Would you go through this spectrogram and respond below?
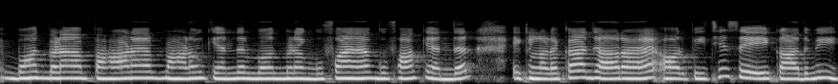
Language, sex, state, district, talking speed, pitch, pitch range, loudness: Hindi, female, Punjab, Pathankot, 180 wpm, 275 Hz, 265-285 Hz, -12 LUFS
